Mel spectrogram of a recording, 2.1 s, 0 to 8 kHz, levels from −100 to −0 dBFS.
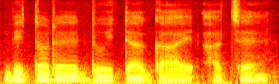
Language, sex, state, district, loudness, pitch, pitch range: Bengali, male, Tripura, West Tripura, -16 LUFS, 95 Hz, 85-100 Hz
